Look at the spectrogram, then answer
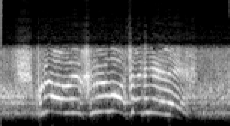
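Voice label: right wing, mood high, Russian; War Thunder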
